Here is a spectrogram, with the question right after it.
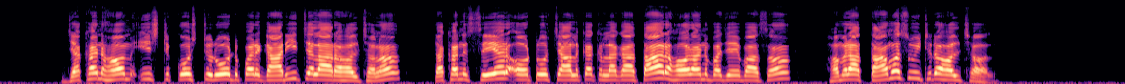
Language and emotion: Maithili, angry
